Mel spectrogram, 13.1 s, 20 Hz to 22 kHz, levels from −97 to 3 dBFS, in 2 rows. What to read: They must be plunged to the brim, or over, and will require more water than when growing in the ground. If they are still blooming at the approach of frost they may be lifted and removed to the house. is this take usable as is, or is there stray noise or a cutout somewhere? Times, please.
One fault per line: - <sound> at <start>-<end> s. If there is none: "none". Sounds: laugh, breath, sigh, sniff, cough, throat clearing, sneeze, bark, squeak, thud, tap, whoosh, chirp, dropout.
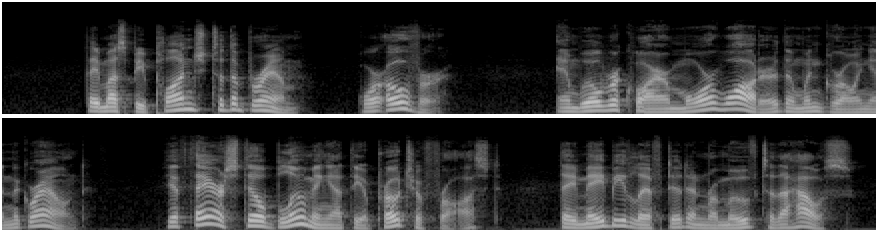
none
